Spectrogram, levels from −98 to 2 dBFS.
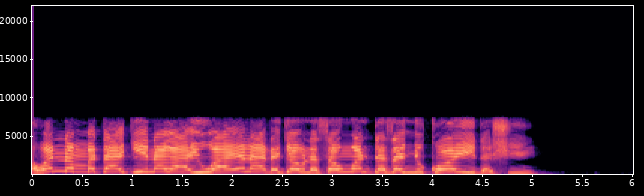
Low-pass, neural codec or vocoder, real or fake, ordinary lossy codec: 7.2 kHz; none; real; none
